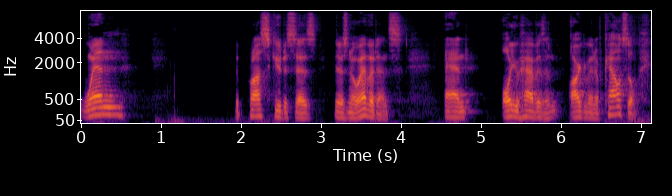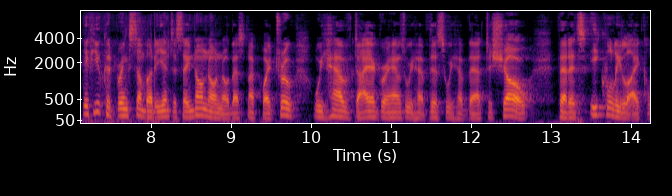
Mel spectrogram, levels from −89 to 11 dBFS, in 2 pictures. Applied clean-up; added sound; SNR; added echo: neural mask model DeepFilterNet 3.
